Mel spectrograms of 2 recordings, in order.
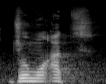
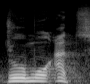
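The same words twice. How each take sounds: No difference in how they are said.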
